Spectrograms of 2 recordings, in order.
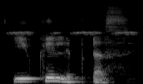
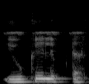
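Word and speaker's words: eucalyptus: सी ए एल वाई पी टी यू एस यूकेलिप्टस यूकेलिप्टस देखो यहां पर भी क्या आ रहा है यू इसका यू का उच्चारण क्या हो रहा है यू यूकेलिप्टस मींस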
